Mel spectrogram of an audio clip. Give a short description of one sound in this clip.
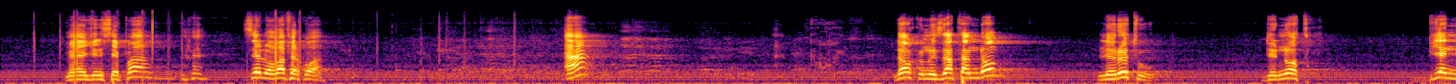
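A middle-aged man speaks loudly and with animation through a microphone, in short bursts with pauses.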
